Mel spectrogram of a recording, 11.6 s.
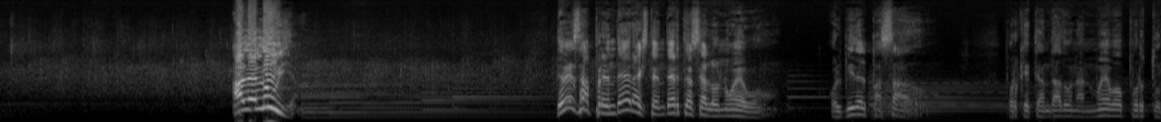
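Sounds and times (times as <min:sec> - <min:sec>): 
audience clapping: 0:00.0 - 0:07.3
speech: 0:02.4 - 0:03.0, 0:05.6 - 0:09.4, 0:10.1 - 0:11.6.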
